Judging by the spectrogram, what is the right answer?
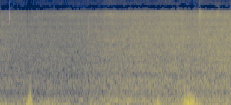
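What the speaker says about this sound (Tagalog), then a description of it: "Ito naman yung dagat" Waves and wind on a rough sea at a stony shore, a steady blustery rush with a couple of soft thuds of surf breaking nearby, no voices.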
